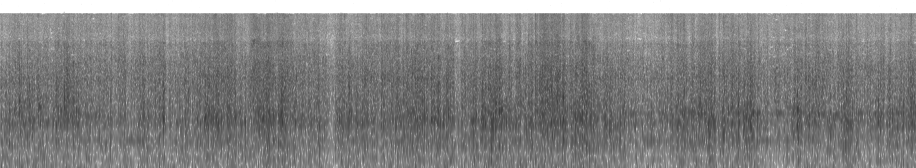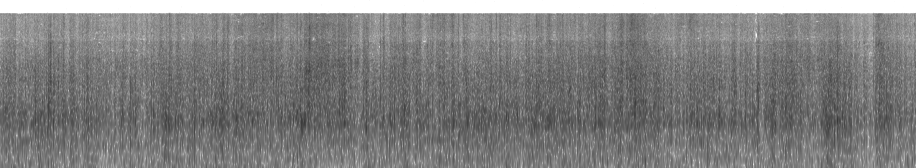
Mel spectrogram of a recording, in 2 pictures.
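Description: Steady running noise of a Kolkata suburban EMU local train at speed, heard from on board: wheels on rails, with an express train passing on the next track.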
